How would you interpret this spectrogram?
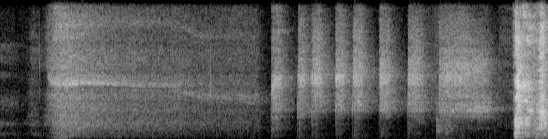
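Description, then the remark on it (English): During a quiz, a voice imitates a train in answer to a question about a new train: a long breathy hiss, then about seven quick rhythmic chugging puffs, ending in a louder burst of breathy noise. There is no speech. “You made a little train noise.”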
